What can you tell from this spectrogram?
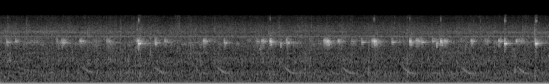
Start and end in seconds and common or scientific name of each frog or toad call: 0.0	5.4	two-colored oval frog
0.0	5.4	Cochran's lime tree frog
0.2	5.4	Physalaemus cuvieri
